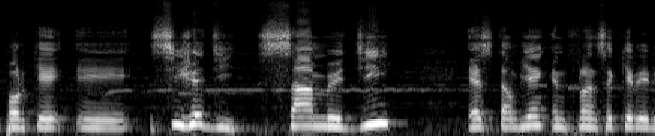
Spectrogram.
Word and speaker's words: samedi: S-A-M-E-D-I. Samedi. Samedi. Okay. Ça s'écrit samedi, pero se prononcia samedi.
